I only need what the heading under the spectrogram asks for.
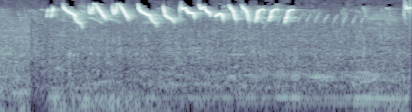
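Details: Male and female white-eyes calling a rival, used as a lure to trigger aggressive birds: one long run of quick, thin, high-pitched chirps, about four a second, then quiet with faint background murmur.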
